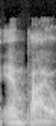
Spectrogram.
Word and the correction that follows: umpire: all week. I knew I was saying umpire. I was reading it, but I'm pronouncing it with an E.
